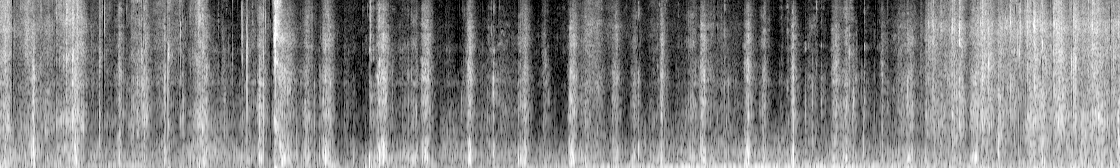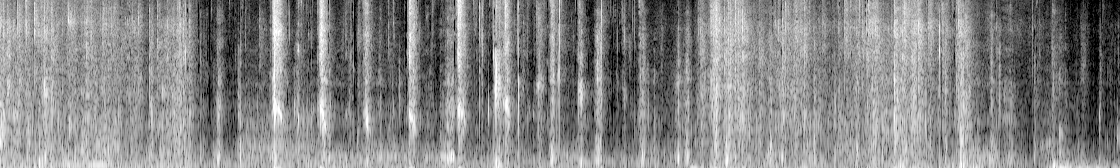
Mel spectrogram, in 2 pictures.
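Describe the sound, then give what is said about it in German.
Loud crunching and chewing of crisp food right at the microphone, with dense crackling bites and wet mouth sounds continuing steadily for the whole stretch, no talking, during a minute of chewing into the microphone. “Eine Minute kauen wir jetzt nur vom Mikrofon.”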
